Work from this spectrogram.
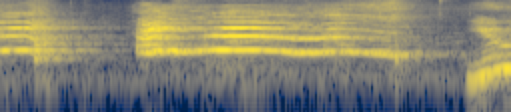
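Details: Domestic dog giving a long, even-pitched howl of about a second that swells then fades, preceded by the tail of an earlier tone and followed by a lower, rising yelp-like start.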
